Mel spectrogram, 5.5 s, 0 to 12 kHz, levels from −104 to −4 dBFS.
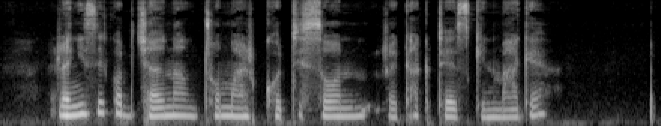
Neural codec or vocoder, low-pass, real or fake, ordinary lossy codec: codec, 24 kHz, 0.9 kbps, WavTokenizer, medium speech release version 2; none; fake; none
